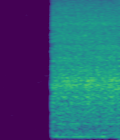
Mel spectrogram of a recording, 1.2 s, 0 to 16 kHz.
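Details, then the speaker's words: 2016 Toyota Tacoma after replacing broken AC compressor clutch drive plate, engine running: steady even engine-bay hum, no grinding, rattle or squeal; compressor cycling fine, cold air, normal AC operation. "Well, it's hard to see from up here, but the compressor is cycling just fine now. And we've got cold air. There's no noises from the compressor."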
